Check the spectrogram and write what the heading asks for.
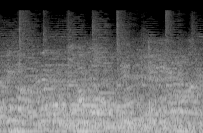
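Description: Several people chattering and talking over each other, with background pop music and a steady beat underneath.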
